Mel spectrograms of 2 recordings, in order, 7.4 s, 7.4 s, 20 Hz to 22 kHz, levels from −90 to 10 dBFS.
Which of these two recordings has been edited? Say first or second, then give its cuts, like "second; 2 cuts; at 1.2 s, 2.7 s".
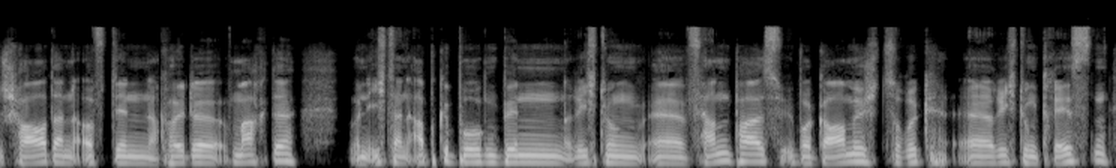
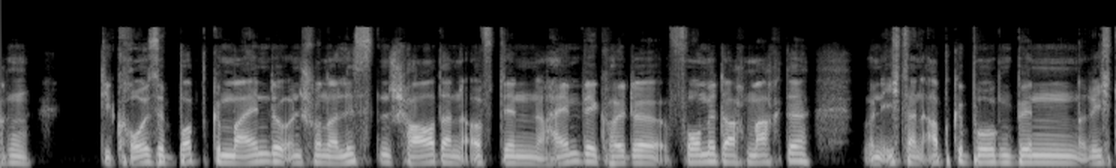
first; 2 cuts; at 1.0 s, 1.5 s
